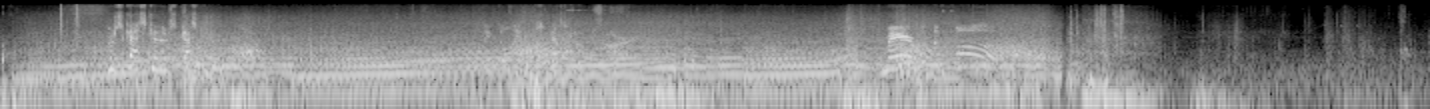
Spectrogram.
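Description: A car engine in Fortnite drones steadily close by, revving and shifting with some tire squeal, under excited talk from players before it cuts out near the end.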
